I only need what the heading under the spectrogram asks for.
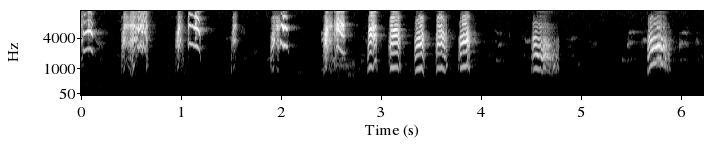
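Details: Song of a young long-tailed shrike, used as a tutor recording, now starting to add imitated phrases: harsh rasping bursts, then a quick series of sharp, clipped upslurred notes, with a low steady hum behind.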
